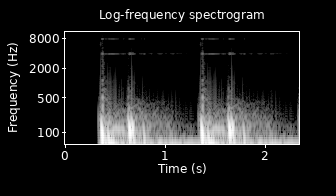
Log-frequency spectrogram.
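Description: Heartbeat sound effect: pairs of deep thumps, a quick lub-dub, repeating about once a second over a low hum. It starts about a third of a second in, after a moment of silence.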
